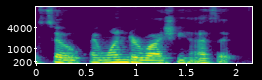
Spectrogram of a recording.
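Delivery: usual speaking voice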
